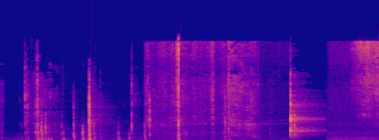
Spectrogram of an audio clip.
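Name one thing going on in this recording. A scoop digs into powder.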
